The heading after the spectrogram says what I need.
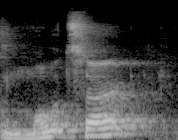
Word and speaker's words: Mozart: book it was written by his name is pronounced Wolfgang Amadeus Mozart yes Mozart like he's famous that one and yes his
